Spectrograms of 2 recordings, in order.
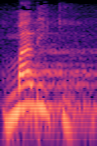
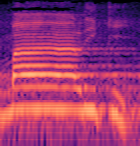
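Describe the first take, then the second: First: The first vowel is kept short. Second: The first vowel is held long. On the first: It means king. "Pendek bi fathil mimi" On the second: It means owner.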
